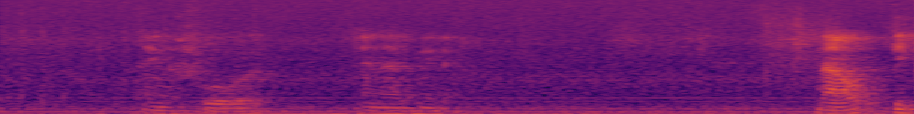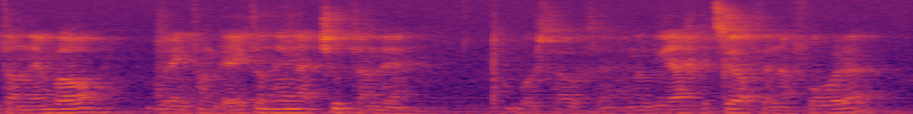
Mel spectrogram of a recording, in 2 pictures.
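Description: A man speaks calmly from across a large, echoing hall.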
